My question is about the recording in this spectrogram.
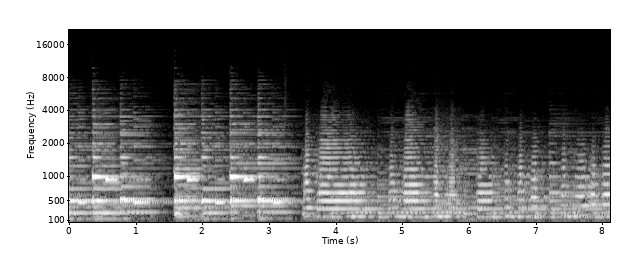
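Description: Tenor trombone and piano playing together in a classical concerto. Strong accented chords in the first half give way, about halfway through, to quicker, busier notes over a held lower line.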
